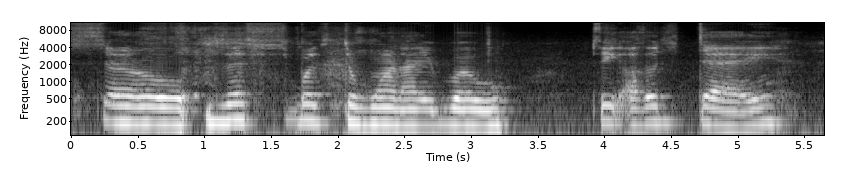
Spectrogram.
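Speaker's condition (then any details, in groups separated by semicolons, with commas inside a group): Cerebral palsy; lifelong, ankle-foot orthoses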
